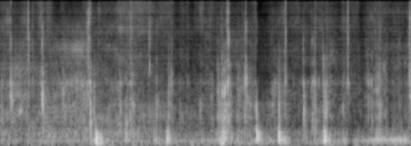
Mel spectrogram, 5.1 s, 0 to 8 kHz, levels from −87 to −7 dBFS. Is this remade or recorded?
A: remade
